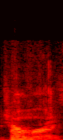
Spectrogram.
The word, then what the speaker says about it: turmeric: Dan started saying turmeric and then I started thinking I said it wrong but tumeric. I know there's a R there but shit the Oreo sold for 1.7.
